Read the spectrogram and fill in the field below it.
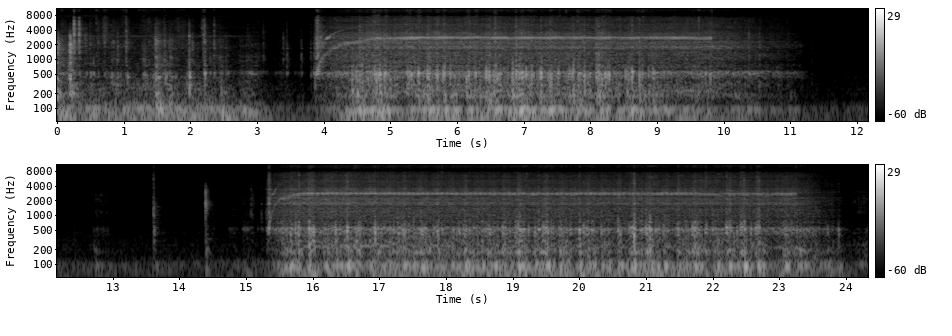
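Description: An electric stand mixer beats butter and icing sugar for a Nutella butter cake, a steady whirring drone with a rising whine that runs for several seconds, pauses briefly, then starts again at the same loud, close level.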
